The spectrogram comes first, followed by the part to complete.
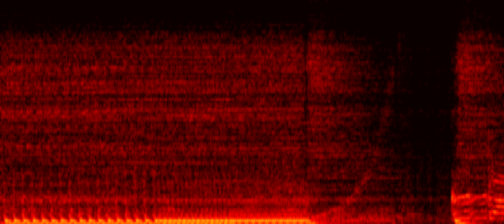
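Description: Live electronic rock band ending a song: a pulsing synth-bass beat speeds up into a fast roll, holds a low note and stops about four seconds in, then fades away. Near the end the crowd breaks into loud cheering.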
